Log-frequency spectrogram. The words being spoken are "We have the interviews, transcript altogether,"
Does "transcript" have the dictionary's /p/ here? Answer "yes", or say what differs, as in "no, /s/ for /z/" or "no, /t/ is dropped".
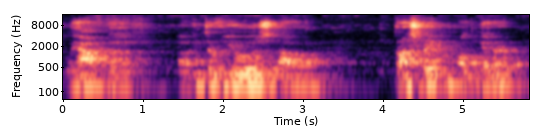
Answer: no, /p/ is dropped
